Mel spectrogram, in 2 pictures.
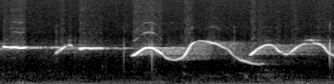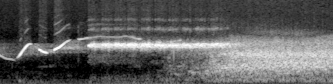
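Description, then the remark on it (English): A loud wolf whistle at a blonde woman in Atlanta that swoops up and down several times, then rises into a long held high note, followed by a swelling rush of noise. “I'm going to whistle at her.”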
